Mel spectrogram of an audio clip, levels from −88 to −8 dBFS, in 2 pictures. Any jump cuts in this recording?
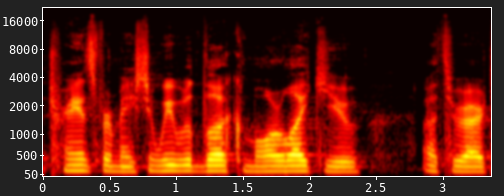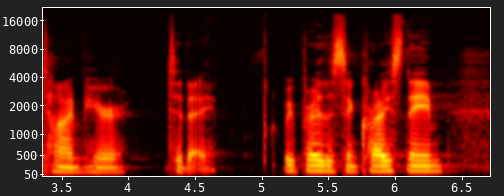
no; 0 cuts

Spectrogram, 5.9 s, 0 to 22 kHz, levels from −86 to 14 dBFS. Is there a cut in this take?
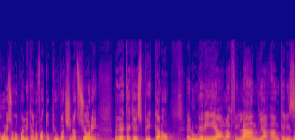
no; 0 cuts

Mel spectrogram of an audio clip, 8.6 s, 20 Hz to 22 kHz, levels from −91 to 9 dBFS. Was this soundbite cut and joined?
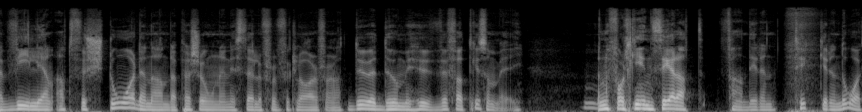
yes; 2 cuts; at 4.7 s, 6.0 s

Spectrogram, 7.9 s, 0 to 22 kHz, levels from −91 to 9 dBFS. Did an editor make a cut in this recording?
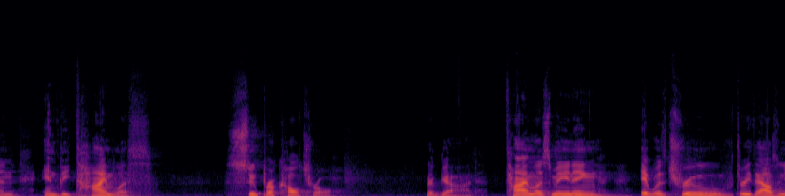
yes; 3 cuts; at 4.3 s, 4.9 s, 6.7 s

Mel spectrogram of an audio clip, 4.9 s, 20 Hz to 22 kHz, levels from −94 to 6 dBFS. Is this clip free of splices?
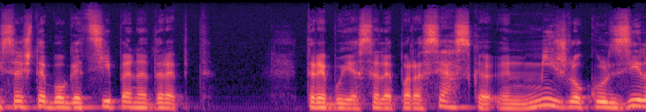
yes; 0 cuts

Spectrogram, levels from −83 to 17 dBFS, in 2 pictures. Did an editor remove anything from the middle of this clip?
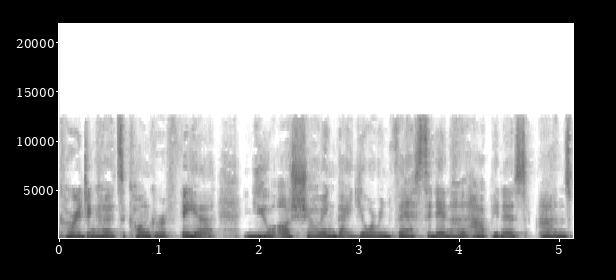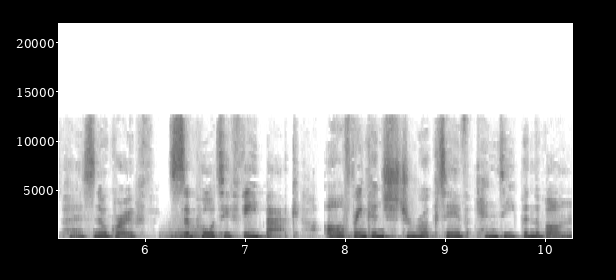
yes; 2 cuts; at 6.1 s, 9.3 s

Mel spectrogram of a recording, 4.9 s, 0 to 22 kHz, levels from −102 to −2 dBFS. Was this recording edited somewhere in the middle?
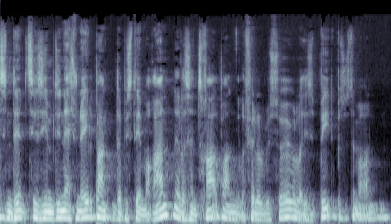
no; 0 cuts

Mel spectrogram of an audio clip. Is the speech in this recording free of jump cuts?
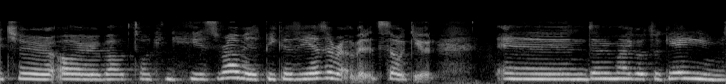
yes; 0 cuts

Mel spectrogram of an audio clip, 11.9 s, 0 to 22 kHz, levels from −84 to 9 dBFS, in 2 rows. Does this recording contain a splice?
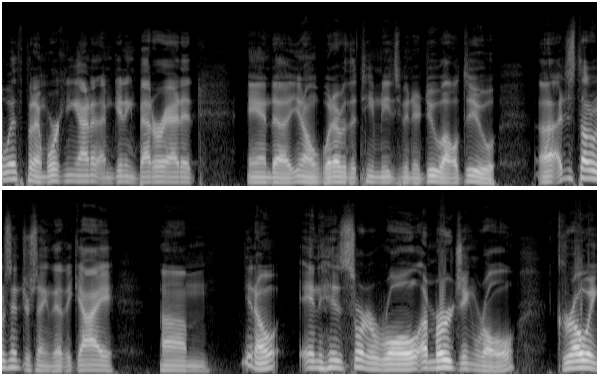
no; 0 cuts

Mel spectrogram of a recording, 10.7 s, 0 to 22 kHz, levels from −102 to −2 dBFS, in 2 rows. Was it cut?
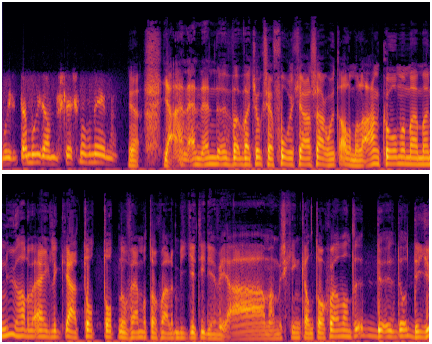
no; 0 cuts

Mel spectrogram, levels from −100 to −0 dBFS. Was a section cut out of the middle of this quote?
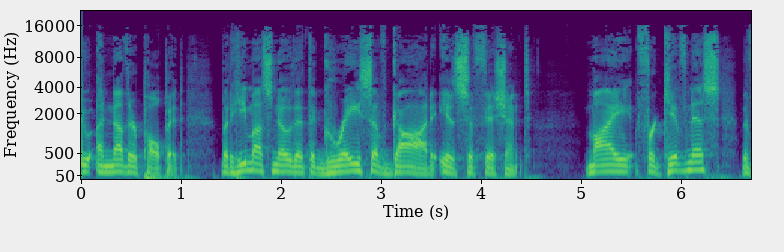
no; 0 cuts

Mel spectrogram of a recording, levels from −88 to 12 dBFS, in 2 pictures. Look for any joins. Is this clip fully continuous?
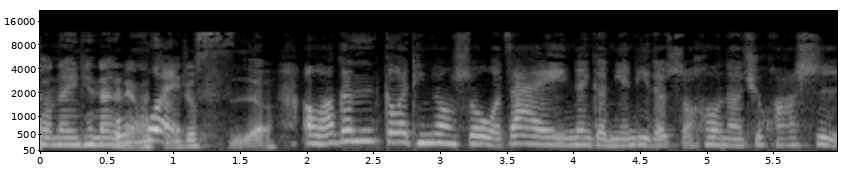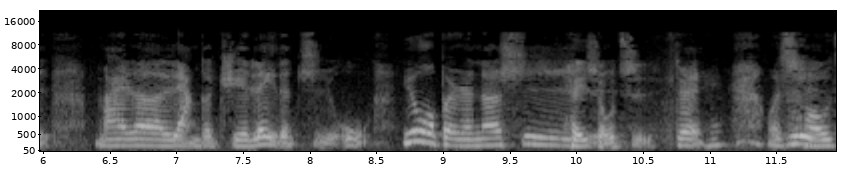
no; 1 cut; at 10.7 s

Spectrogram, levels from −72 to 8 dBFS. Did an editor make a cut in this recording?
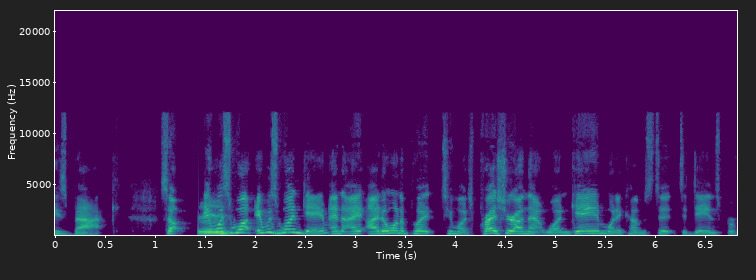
yes; 1 cut; at 2.7 s

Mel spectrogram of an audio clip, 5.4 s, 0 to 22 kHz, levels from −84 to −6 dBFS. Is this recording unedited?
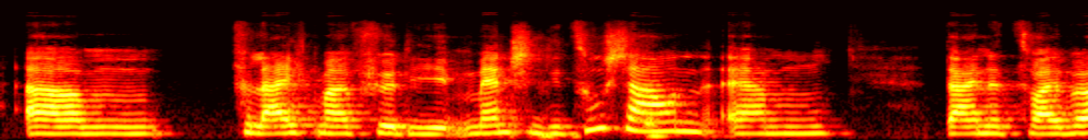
yes; 0 cuts

